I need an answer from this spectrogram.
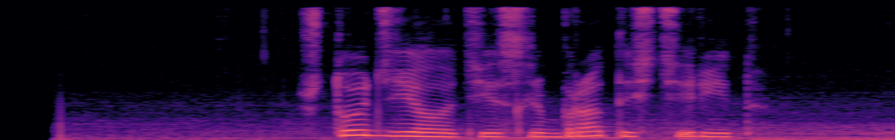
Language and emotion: Russian, sad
